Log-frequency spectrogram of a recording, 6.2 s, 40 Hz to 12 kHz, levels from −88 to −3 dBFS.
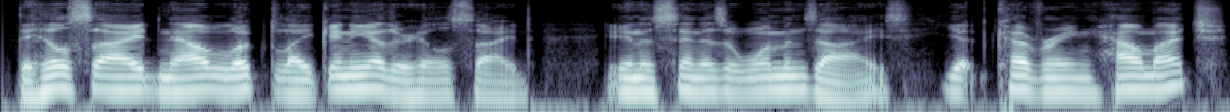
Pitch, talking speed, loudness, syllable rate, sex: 115 Hz, 165 wpm, -16 LUFS, 5.3 syllables/s, male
